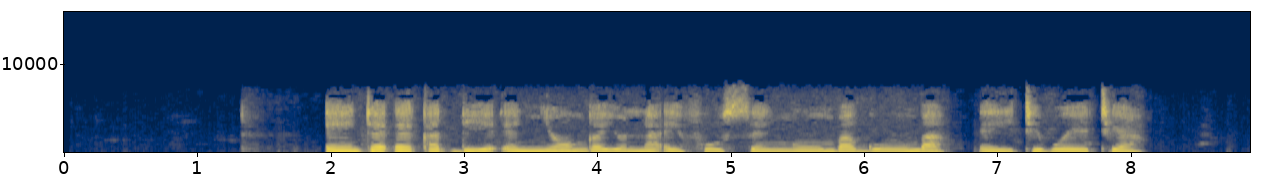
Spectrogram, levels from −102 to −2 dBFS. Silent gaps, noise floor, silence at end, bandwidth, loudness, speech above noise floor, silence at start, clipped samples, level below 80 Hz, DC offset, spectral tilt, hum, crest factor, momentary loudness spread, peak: none; -82 dBFS; 0.8 s; 7.6 kHz; -19 LUFS; 64 dB; 1.95 s; under 0.1%; -58 dBFS; under 0.1%; -6 dB/octave; none; 18 dB; 7 LU; -2 dBFS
